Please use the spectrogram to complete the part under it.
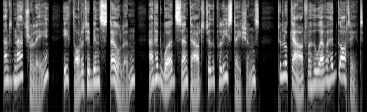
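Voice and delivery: high-pitched, earnest character voice; lightly voiced defensive friend; Looney explaining. A narrator's reading.

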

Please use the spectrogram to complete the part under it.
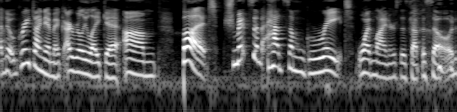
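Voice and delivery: ordinary talk

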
